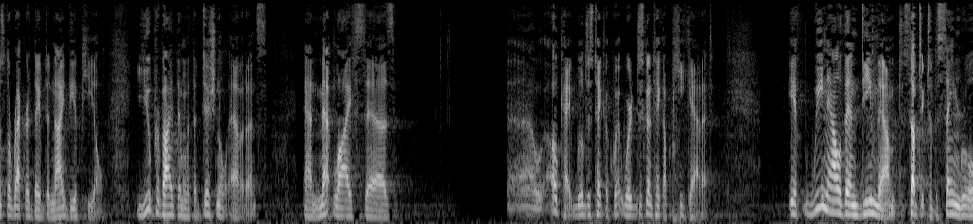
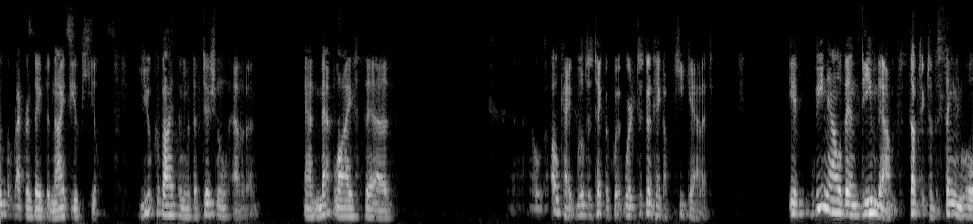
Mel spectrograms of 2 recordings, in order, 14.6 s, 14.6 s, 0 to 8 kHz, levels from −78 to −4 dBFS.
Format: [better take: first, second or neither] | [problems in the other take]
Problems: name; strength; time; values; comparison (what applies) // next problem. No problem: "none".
first | noise reduction (neural mask model DeepFilterNet 3)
